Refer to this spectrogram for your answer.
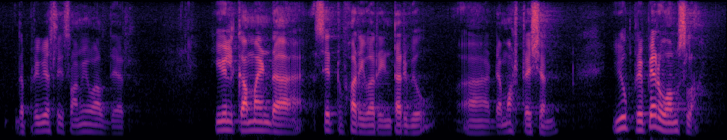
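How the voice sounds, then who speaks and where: A man with a medium pitch speaks at a fairly quick pace, using ordinary pitch variation. Long, frequent pauses break up his speech, and his loudness swings widely. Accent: Karnataka. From India, Karnataka. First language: Kannada. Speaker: professor. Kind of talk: motivational talk.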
